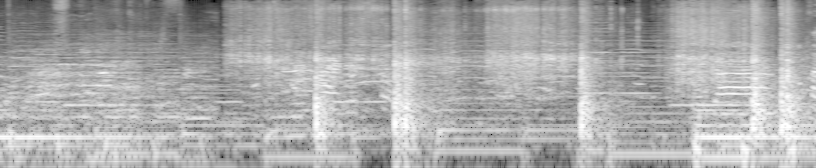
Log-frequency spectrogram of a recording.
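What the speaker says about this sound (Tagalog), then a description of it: "Fireworks" Fireworks burst repeatedly at irregular intervals at a wedding reception, sharp booms and crackles over a steady background of music and murmuring voices.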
